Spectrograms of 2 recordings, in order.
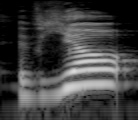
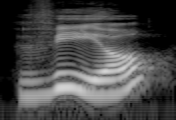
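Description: First: The word is said as a single syllable. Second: The word has two syllables, stressed on the first. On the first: "Second case, δυο, one syllable, no accent" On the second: "First case, two syllables, an accent on ypsilon"

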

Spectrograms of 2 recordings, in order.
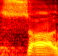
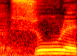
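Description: First: The first vowel is a more open o. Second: The first vowel is closed, sounding like u. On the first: This is the corrected pronunciation. The speaker calls it right. "adesso da sule apri appena appena" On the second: This is the old regional habit. The speaker calls it wrong. "io facevo sule"

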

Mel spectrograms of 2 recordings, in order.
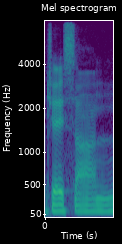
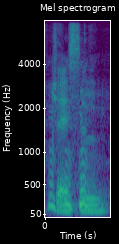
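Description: First: It does not sound like the name [name]. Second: It sounds just like the name [name]. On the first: The speaker calls it right. "I say JSON" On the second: The speaker calls it wrong. "not JSON, just because my name's [name] and that kind of would be weird"

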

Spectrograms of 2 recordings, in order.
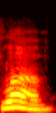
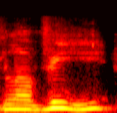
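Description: First: The word ends on the v sound. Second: A vowel is sounded after the v. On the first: The speaker calls it right. "you read it as love" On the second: The speaker calls it wrong. "you don't read the word love as lovey"

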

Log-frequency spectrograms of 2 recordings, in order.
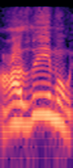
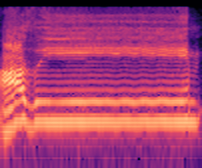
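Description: First: The word ends with a short final vowel. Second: The word stops on the consonant, long vowel before. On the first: The speaker calls it wrong. "এটা না পড়ে" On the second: The speaker calls it right. "পড়বো আজুইম"

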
